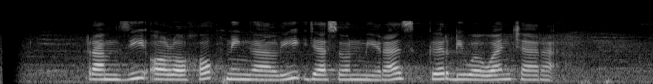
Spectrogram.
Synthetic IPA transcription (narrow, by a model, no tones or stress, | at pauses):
ramziʔɔlɔhɔk̚niŋɡalid͡ʒasɔnmiɾazkɨrdiwawaɲt͡ʃaɾa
